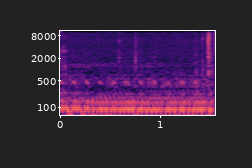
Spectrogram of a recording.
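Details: Car idling for about 30 minutes after a fuel pump control module bypass; the ground wire is not getting hot. Deep, even rumble holding one steady speed with no misses or knocks; the engine idles smoothly and healthy.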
